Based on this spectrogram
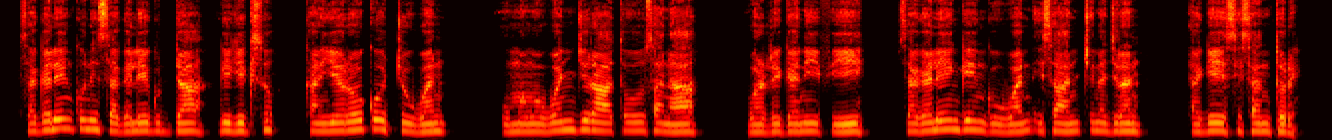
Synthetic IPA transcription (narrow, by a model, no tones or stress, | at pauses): sɐɡɐle̞ːŋkʊnɪsːɐɡɐle̞ːɡʊd̪ːaːɡɪɡɪɡsʊ | kɐnjɛɾo̞ːkʼoːt͡ʃːʊwːɐn | uːmɐmɐwɐnd͡ʒɪɾaːt̪oːsɐnaː | wɐrːɪɡɐniːfɪ | sɐɡɐle̞ːŋɡeŋɡɔwːɐnɪsaːnt͡ʃʼɪnɐd͡ʒɪɾɐn | ᶑɐɡe̞ːsːɪsɐnt̪ʊɾɛ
